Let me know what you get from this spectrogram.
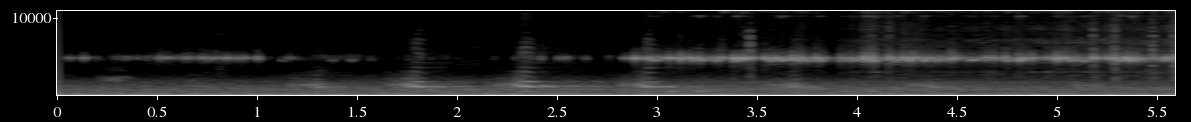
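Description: A bird calling about five times in short notes between one and four seconds in, over a steady high-pitched tone and a low rumble.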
